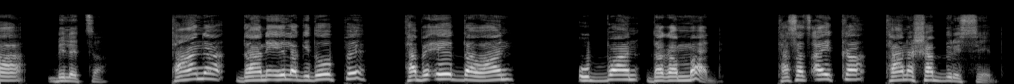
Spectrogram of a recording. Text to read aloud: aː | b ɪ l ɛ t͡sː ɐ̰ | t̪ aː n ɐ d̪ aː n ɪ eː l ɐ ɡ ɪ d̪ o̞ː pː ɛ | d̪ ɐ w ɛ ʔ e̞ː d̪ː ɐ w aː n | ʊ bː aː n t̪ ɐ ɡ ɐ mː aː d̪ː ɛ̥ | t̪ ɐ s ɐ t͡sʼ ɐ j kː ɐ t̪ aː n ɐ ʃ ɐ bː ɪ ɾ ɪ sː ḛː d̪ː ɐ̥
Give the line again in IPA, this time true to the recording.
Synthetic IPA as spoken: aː | b ɪ l ɛ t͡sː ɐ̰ | t̪ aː n ɐ d̪ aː n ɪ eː l ɐ ɡ ɪ d̪ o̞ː pː ɛ | t̪ ɐ b ɛ ʔ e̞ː d̪ː ɐ w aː n | ʊ bː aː n d̪ ɐ ɡ ɐ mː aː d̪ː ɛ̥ | t̪ ɐ s ɐ t͡sʼ ɐ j kː ɐ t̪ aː n ɐ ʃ ɐ bː ɪ ɾ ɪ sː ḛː d̪ː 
